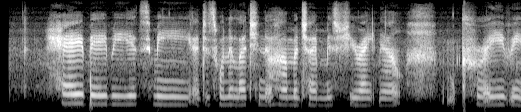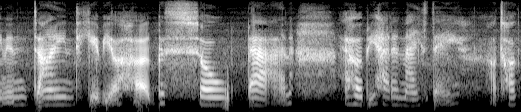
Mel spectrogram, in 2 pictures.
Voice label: Voice Skit; Babes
